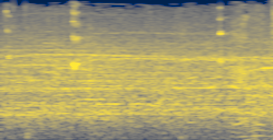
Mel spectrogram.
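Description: Steady arena crowd noise at a basketball game, with a few faint bounces of a basketball dribbled on the hardwood court.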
